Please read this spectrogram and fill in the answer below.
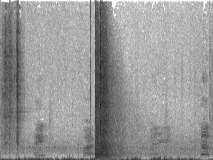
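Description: A single sharp bang about two seconds in, with a short ringing tail, over a steady low rumble and a few quick clicks near the start.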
